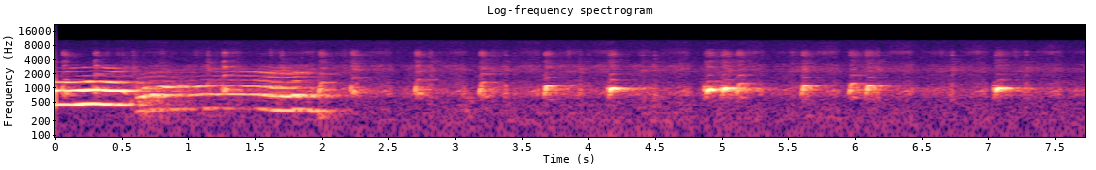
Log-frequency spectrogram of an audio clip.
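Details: Daisy the Husky opens with a drawn-out whining howl that bends downward, followed by quieter, clipped vocal bursts spaced roughly every half second in an indoor setting.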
